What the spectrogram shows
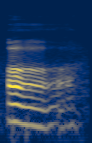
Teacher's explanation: you open your mouth and just say uh it's right in the middle of your mouth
